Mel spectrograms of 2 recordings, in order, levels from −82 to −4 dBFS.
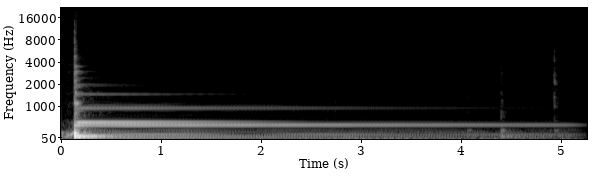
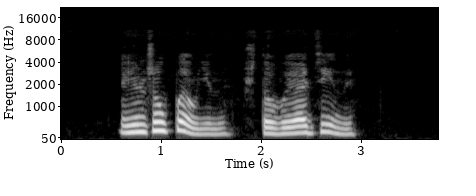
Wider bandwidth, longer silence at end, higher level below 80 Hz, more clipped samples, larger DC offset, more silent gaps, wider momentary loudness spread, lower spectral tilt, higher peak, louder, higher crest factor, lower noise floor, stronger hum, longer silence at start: first, 8.4 kHz vs 7.2 kHz; second, 0.5 s vs 0.85 s; first, -40 dBFS vs -68 dBFS; neither; neither; neither; first, 23 LU vs 15 LU; about the same, -9 dB/octave vs -9.5 dB/octave; about the same, 0 dBFS vs -2 dBFS; second, -28 LUFS vs -17 LUFS; first, 28 dB vs 16 dB; second, -51 dBFS vs -71 dBFS; neither; second, 0 s vs 0.6 s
